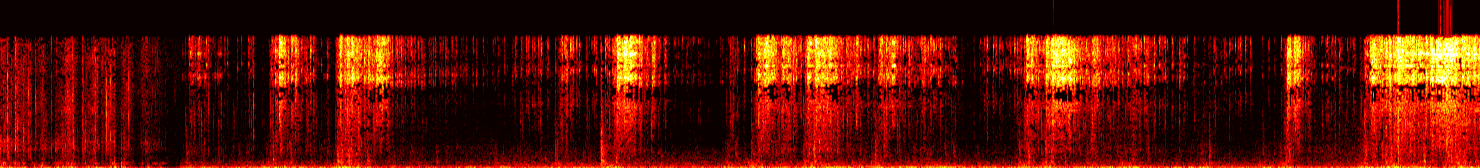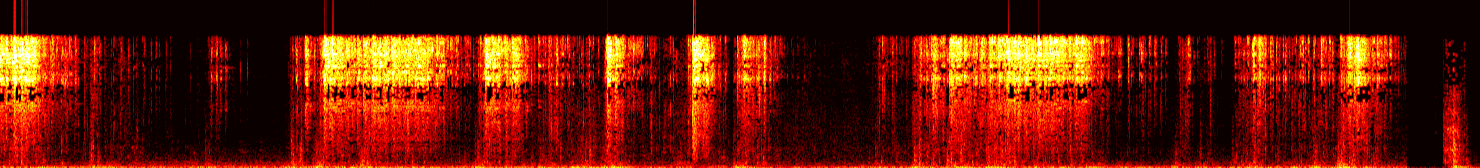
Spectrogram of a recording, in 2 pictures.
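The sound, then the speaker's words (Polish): Metallic rattling and jangling from a tambourine used as a road-measuring instrument in a car's trunk erupts in repeated bursts whenever the moving car drives over potholes, above a steady rumble of road and engine noise. No one speaks. “jest tak strymowane, tak wysterowane i tak obliczone, że nie odzywa się na progach oraz na torach tramwajowych, ale odzywa się za każdym razem, kiedy samochód najedzie na dziurę.”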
